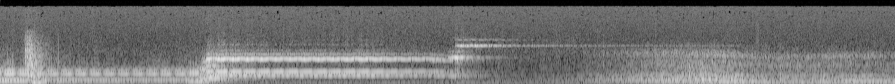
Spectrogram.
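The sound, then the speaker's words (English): A car drives off after picking up a hitchhiker: a steady, humming engine tone broken by a few thuds, then a low rumble that swells as the vehicle pulls away, with no voices. “Hey, driving north? Looking for a ride, are you? Yeah, looking to get a hitch. Okay, hop in.”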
